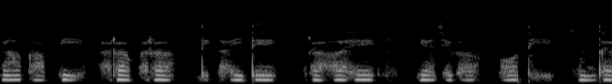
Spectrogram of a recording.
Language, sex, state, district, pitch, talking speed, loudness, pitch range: Hindi, female, Bihar, Lakhisarai, 210 Hz, 125 wpm, -34 LUFS, 210-215 Hz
